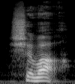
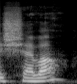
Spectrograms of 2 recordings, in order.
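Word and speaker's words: שְׁוָא: rest of the category which is shiva you can say shava or you can just ignore a there and say it's one and the same shiva what is this shiva it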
